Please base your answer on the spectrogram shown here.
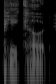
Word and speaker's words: Pico: Aaron Pico, their guy. Yeah. When MVP goes on, and now how do you say Pico? Pico. When Pico goes on, like Waco.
